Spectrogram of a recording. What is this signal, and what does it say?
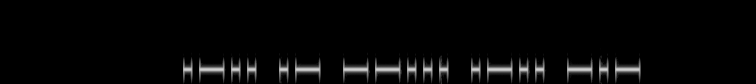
Morse code, heard as a keyed tone, about 15 wpm, 700 Hz. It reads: LA7LK
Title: DXCC-100 Call Signs - 5 Characters - Repeated 2x - 15wpm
